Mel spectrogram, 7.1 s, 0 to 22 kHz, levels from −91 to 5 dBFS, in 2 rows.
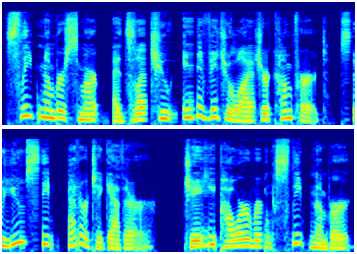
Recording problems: choppy; very; 16% of the speech affected

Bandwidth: 15.5 kHz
